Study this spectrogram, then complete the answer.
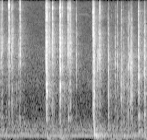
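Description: An SQL query is typed on a computer keyboard as a close run of crisp clicks, with a few louder, heavier keystrokes standing out in an irregular rhythm and no talk.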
